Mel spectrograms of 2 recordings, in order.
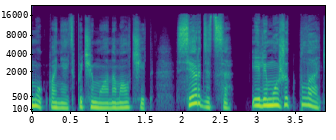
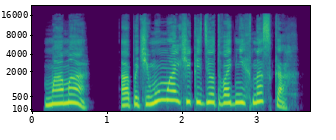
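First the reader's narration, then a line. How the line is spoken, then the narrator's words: Child's joyful yell. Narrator (Russian): радостно завопил мальчишка лет 6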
